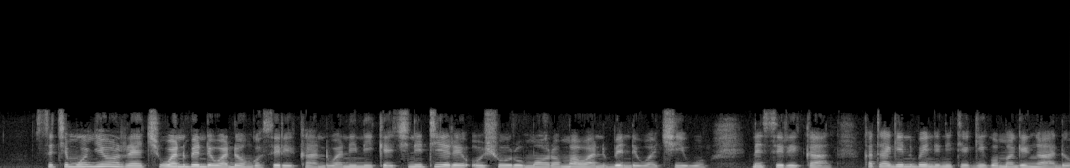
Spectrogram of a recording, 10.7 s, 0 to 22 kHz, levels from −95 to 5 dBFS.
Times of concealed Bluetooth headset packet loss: 4.33

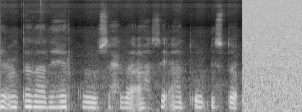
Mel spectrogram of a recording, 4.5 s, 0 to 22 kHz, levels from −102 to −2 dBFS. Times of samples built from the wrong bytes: 3.63-4.54

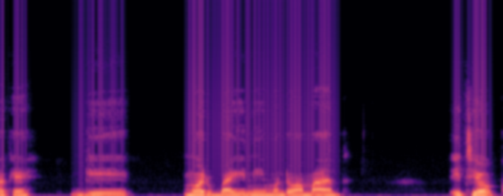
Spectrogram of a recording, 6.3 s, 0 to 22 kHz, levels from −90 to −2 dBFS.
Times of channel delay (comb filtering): none

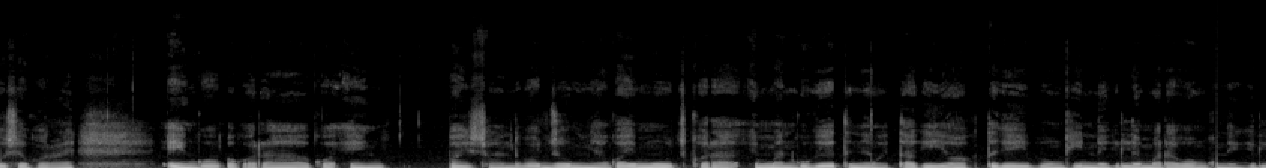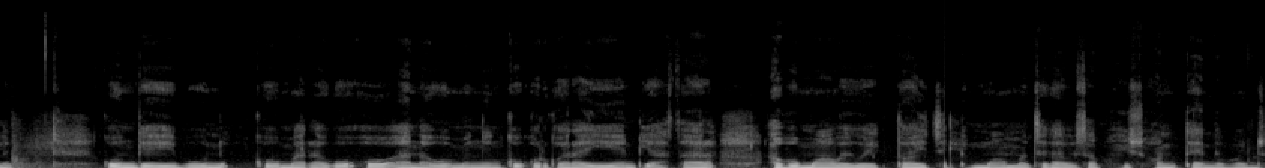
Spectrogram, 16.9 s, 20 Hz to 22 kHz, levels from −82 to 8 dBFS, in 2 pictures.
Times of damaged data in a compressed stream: 1.52-1.55, 5.81-5.84, 8.11-8.14, 10.25-10.29, 14.73-14.77

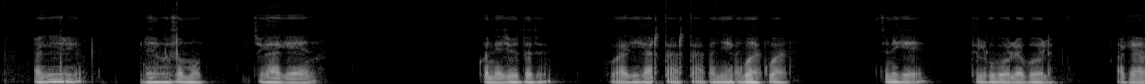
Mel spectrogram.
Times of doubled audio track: 6.78-7.90

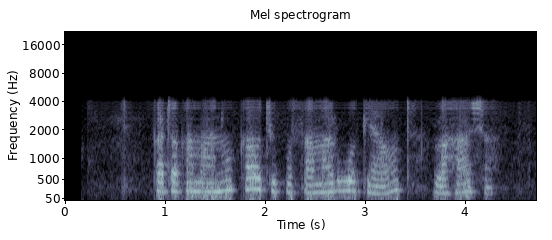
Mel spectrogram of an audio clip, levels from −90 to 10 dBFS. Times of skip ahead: none

